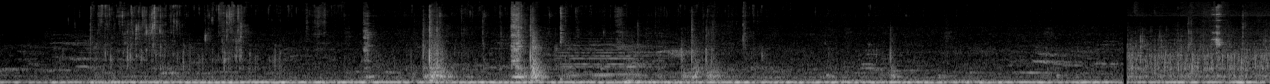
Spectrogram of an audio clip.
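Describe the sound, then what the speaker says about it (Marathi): Water poured into a pan of banana flower vegetable cooking with onion-coconut paste: soft splashing and trickling with a few sharper splats and clinks over a steady low hum of the kitchen. "शिजण्यासाठी थोडं पाणी घालूया"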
